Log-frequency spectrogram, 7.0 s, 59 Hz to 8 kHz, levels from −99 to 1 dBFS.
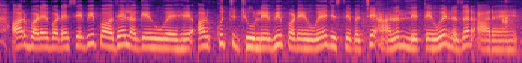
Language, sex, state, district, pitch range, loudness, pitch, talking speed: Hindi, female, Bihar, Purnia, 190-230 Hz, -14 LUFS, 205 Hz, 205 wpm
